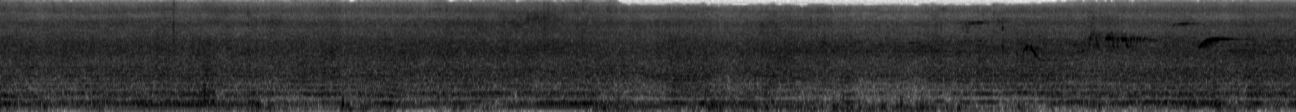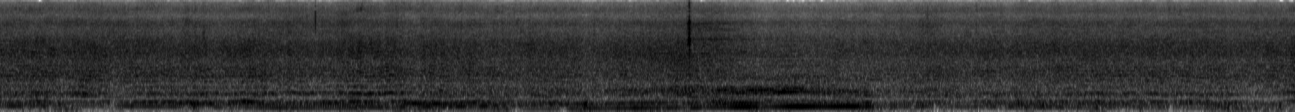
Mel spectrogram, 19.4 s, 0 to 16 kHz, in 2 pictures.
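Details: Honey bees flying constantly around a GoPro Hero 7 Black placed less than a foot from the hive entrance on a sunny February day. A thick, wavering buzz that rises and dips in pitch, with faint high bird chirps behind.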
